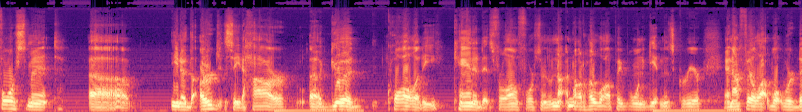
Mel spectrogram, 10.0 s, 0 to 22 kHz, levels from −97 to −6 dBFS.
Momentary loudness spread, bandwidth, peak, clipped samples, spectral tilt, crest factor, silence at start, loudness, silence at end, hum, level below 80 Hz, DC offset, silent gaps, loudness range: 7 LU; over 20 kHz; 0 dBFS; 0.3%; -5.5 dB/octave; 10 dB; 0 s; -10 LUFS; 0 s; none; -30 dBFS; under 0.1%; none; 1 LU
